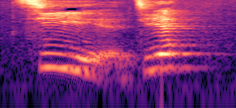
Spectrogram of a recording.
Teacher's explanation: Third tone has two parts. Down, up. Down, up.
